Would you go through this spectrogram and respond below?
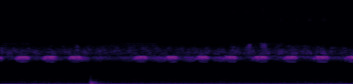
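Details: Autumn cricket chorus beneath a streetlight: high chirps spaced a bit more loosely, about twice a second, with a brief low thump partway through.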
